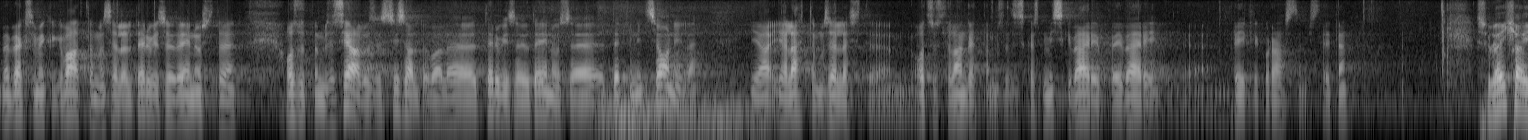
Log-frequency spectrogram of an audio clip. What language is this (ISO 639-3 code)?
est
